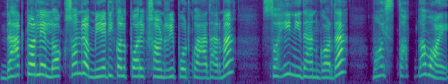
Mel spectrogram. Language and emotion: Nepali, surprised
